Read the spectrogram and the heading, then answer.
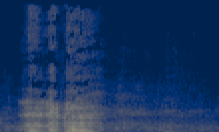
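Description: Two quick, harsh coughs back to back within the first second, followed by quiet room tone.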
